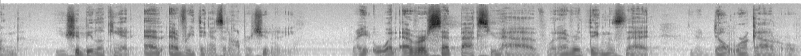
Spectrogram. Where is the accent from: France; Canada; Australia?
Canada; Toronto, Ontario; moved away as an adult; now in London, United Kingdom; growing up in Toronto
